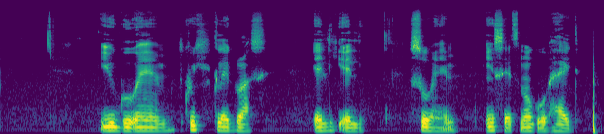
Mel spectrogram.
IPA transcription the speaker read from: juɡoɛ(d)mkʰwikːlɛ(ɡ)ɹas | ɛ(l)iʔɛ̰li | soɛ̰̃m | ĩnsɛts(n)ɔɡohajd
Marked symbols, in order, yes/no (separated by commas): no, yes, yes, yes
